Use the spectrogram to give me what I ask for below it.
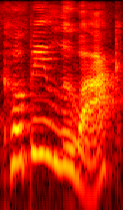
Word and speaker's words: Kopi Luwak: It's called the Kopi Luwak coffee. K-O-P-I, second word, L-U-W-A-K. – Okay. – The Kopi Luwak.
